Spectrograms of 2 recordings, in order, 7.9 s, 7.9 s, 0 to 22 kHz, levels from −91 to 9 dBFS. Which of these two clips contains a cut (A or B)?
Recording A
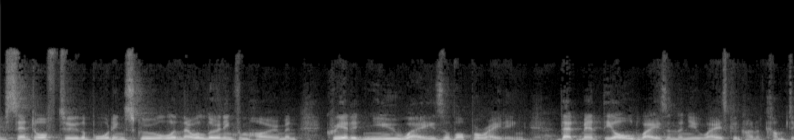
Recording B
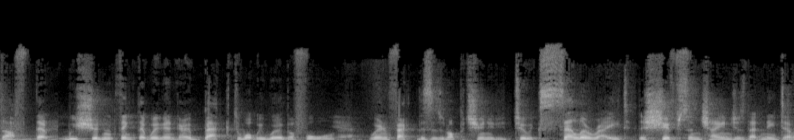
B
